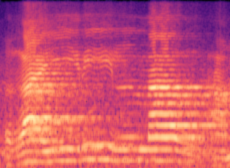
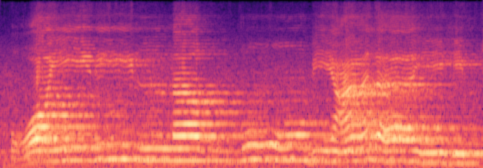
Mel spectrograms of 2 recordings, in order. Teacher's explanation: ghain itu mesti ditebalkan kedua-dua tempat ya Jadi kita bulatkan mulut kita hujung mulut kita bibir mulut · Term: Huruf tebal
